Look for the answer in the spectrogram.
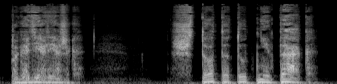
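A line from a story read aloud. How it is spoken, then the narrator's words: Hissing. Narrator (Russian): зашипел я в ответ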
